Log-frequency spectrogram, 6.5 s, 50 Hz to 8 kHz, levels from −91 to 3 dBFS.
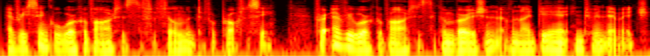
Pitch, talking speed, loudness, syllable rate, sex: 90 Hz, 230 wpm, -21 LUFS, 6.6 syllables/s, male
